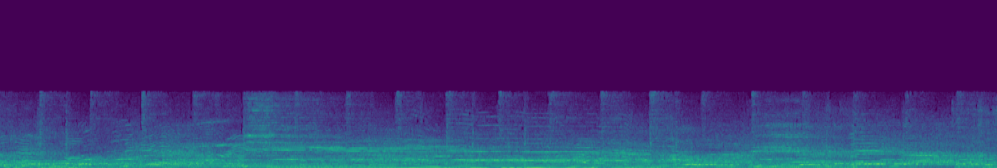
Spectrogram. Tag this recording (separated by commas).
Music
